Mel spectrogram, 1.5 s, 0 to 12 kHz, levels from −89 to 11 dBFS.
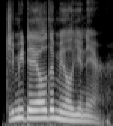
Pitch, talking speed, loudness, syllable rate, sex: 190 Hz, 160 wpm, -14 LUFS, 5.9 syllables/s, female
